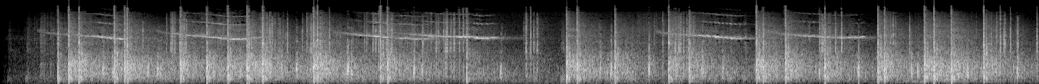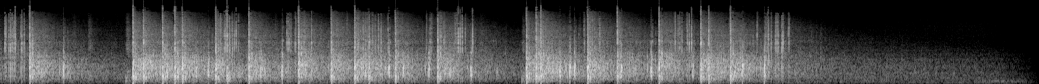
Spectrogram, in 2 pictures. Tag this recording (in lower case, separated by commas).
fireworks, explosion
